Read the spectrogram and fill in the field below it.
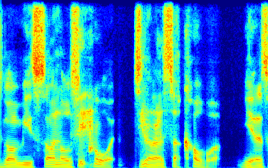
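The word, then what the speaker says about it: Sikoa: Nine times out of ten, the speculation is it's gonna be Sono Sako Sakoa. Yeah, that's how you pronounce his last name, which is another Samoan,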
